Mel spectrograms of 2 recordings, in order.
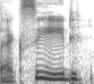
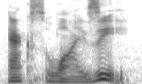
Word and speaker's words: Xyz: Just so you know these are pronounced exed and not XYZ because that's just how they set it in the anime and that's how they wanted it to sound so the A's monster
